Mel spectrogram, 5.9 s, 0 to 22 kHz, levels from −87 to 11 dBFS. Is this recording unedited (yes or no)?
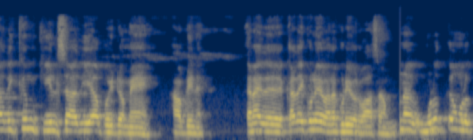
no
